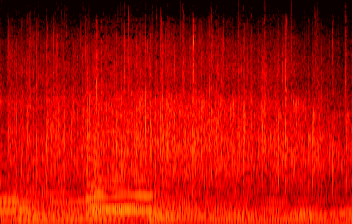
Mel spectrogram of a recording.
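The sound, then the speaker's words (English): An audience at a church worship service claps steadily and loudly for several seconds, the dense crackle of many hands continuing over sustained, low keyboard chords that shift partway through. “Clap your hands and say, that's a pretty good time.”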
